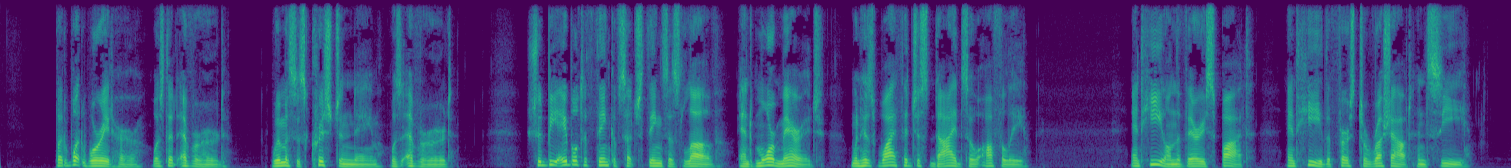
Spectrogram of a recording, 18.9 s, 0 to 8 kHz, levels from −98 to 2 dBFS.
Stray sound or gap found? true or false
false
